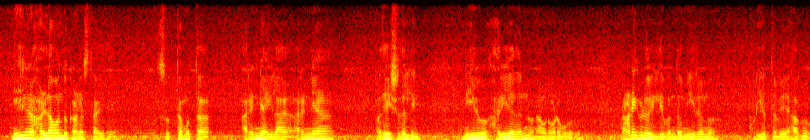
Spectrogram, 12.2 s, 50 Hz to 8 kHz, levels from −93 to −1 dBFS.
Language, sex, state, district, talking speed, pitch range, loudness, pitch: Kannada, male, Karnataka, Shimoga, 95 wpm, 125-145 Hz, -19 LUFS, 135 Hz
